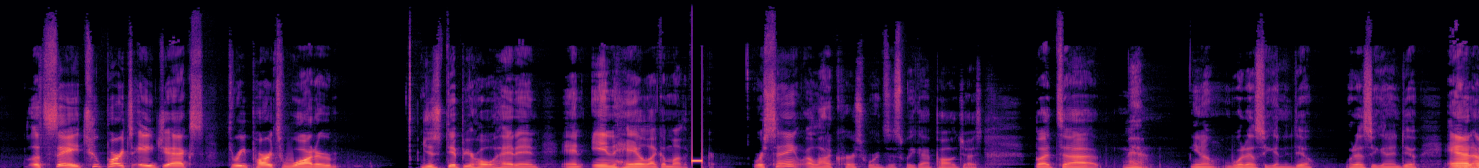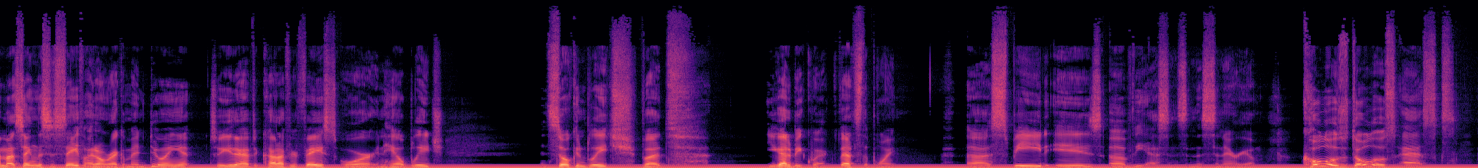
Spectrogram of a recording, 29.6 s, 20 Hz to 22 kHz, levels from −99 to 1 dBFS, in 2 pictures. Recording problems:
electrical hum; noticeable; from 15 s on; 50 Hz, 20 dB below the speech

